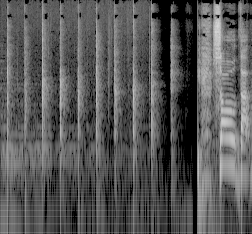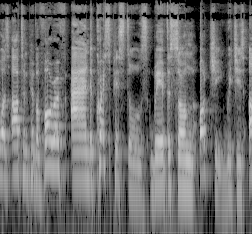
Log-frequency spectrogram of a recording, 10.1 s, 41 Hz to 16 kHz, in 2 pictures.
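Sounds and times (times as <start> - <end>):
hands clapping a beat: 0.0 - 3.8.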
